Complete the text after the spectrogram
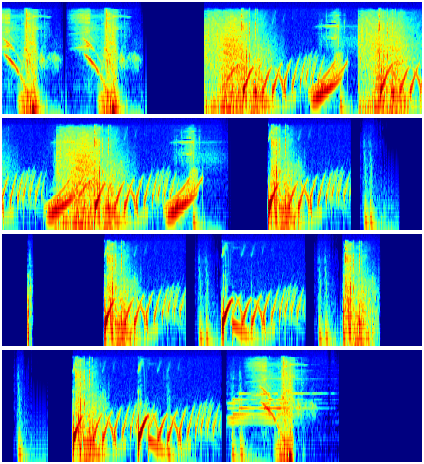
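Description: Puzzle game blocks pop and burst in quick swooping chimes.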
